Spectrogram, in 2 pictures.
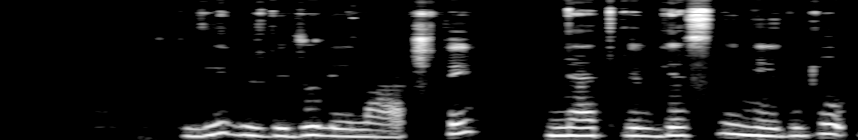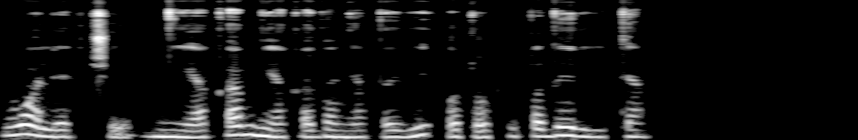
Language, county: Lithuanian, Kaunas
